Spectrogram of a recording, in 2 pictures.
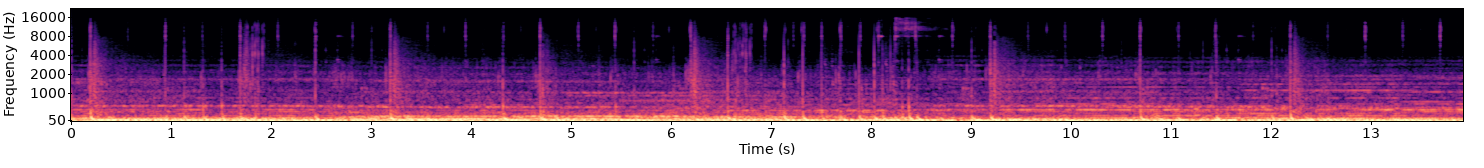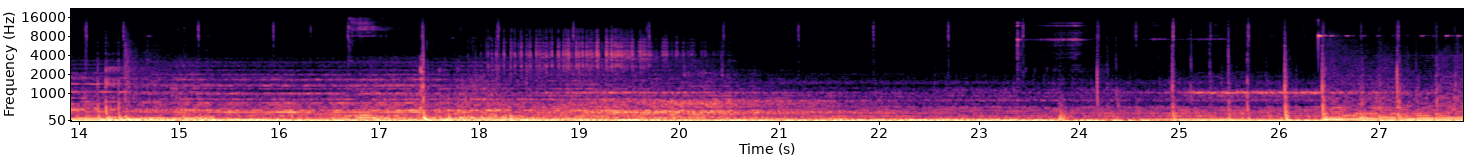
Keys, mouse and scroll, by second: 0.7 click, 1.2 scroll down 1, 2.4-2.7 scroll up 2, 3.8 click, 4.3 scroll down 2, 5.0 scroll down 2, 5.8-6.1 scroll up 2, 7.8 click, 8.7-9.1 scroll down 1, 9.6-9.9 scroll up 2, 11.4 click, 13.1 click, 14.9 click, 16.5 click, 19.0 scroll up 1, 20.1 click, 20.8-21.2 scroll down 1, 21.3 click, 22.1 scroll down 2, 22.8 scroll up 2, 24.8 click, 25.5 click, 26.3 scroll down 2, 26.8-27.5 scroll up 2.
